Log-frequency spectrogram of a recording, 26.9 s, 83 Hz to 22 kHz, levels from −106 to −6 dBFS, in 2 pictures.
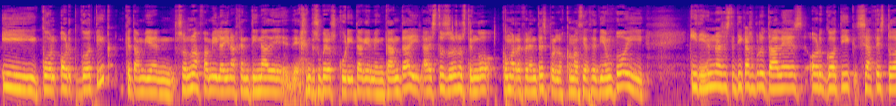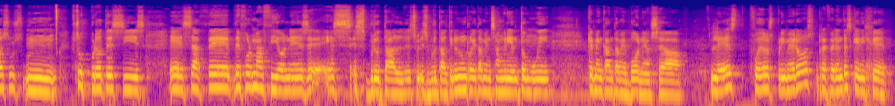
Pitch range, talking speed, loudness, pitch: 180-215 Hz, 175 wpm, -21 LUFS, 195 Hz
